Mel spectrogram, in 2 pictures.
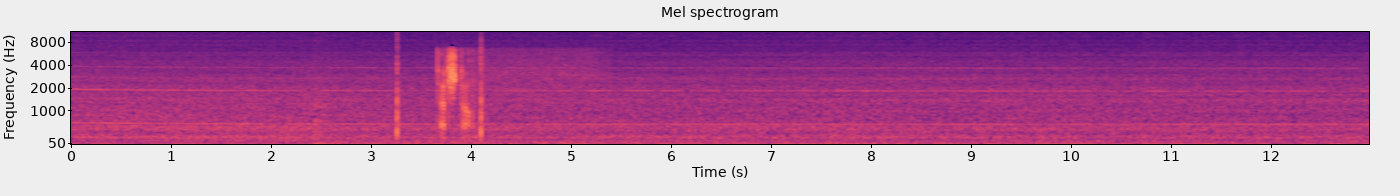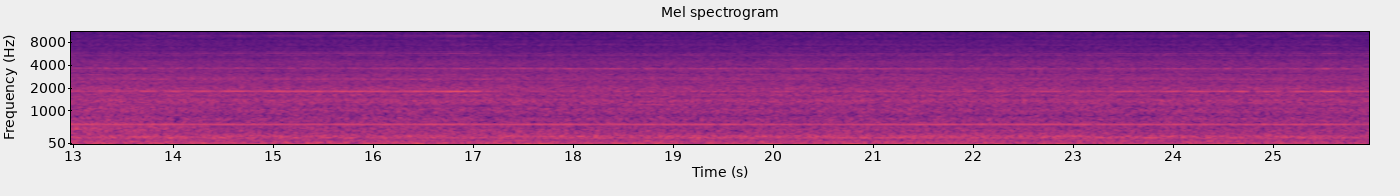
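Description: A jet engine roars steadily with a constant whine.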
